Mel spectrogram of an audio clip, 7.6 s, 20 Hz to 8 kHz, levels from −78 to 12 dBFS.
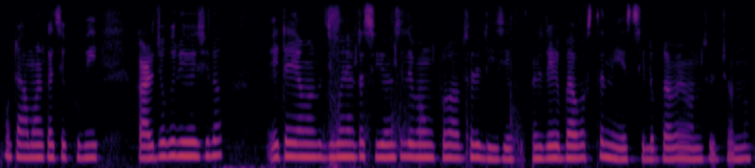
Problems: none marked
